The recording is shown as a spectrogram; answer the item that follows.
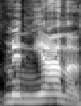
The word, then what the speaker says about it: Minana: It's pronounced minana, similar to lasagna.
